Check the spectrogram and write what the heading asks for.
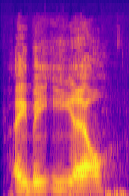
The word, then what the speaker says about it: Abel: I had the guy pronounce A-B-E-L. It's Abel.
